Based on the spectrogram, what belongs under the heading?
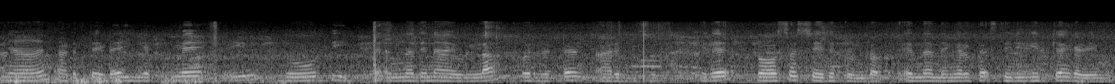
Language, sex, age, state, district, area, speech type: Malayalam, female, 45-60, Kerala, Alappuzha, rural, read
